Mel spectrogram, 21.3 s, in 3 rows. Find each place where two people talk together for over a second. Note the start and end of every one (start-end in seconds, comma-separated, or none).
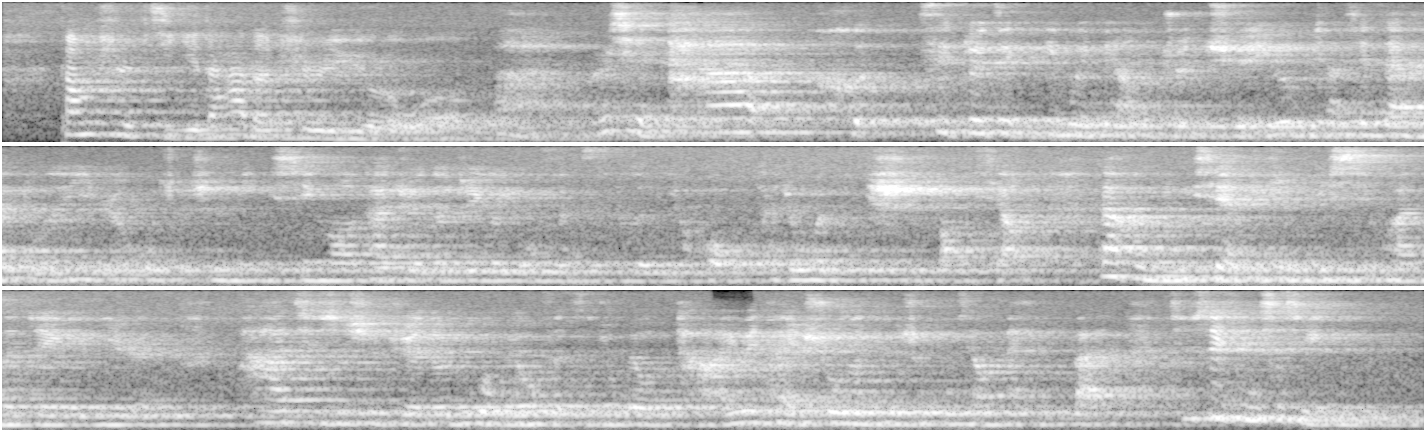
none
